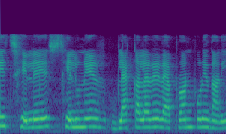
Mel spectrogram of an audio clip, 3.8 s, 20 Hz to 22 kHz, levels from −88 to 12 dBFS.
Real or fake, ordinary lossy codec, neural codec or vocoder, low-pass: real; none; none; none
